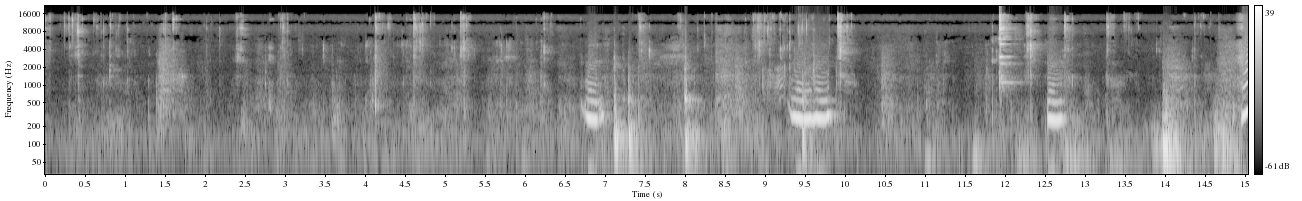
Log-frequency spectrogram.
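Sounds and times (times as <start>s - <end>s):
chewing and biting pasta: 0.0s - 6.8s.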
